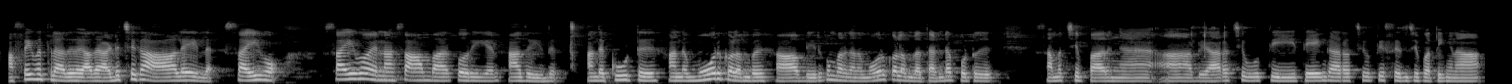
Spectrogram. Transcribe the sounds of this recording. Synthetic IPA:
ɐsɐɪʋɐt̪ːɪlɐːðɯɐðɐɐɽɯt͡ʃːɯɣaaːleːɪlːɐsɐɪʋõː | sɐɪʋõːɛnːaːsaːmbaːɾpɔɾɯjɐlɐðɯɪðɯɐnd̪ɐkuːʈːɯɐnd̪ɐmoːɾɯkɔɭɐmbɯɐpɐɽiɪɾɯkːɯmpaːɾɯŋɡɐnd̪ɐmoːɾɯkɔɭɐmbɯlɐt̪ɐɳɖɐpːoːʈːɯ | sɐmɐt͡ʃːipaːɾɯŋɡɐɐpːɐɽĩɐɾɐt͡ʃːɯuːt̪ːit̪eːŋɡɐɐɾɐt͡ʃːɯuːt̪ːisɛɲd͡ʒɯpaːɾt̪iːŋɡɐnːaː

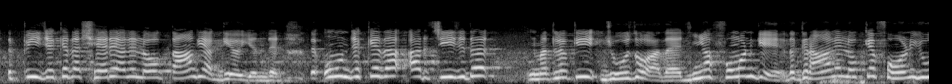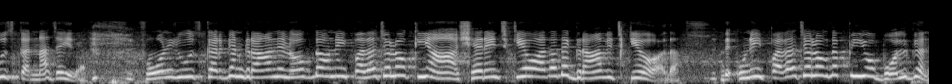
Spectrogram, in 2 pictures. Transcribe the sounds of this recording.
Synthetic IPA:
t̪eːpiːd͡ʒeːkeːd̪aːʃɛːɾeaːleːloːk̚t̪ãːɡeːəɡeːɦoːiːd͡ʒə̃nd̪eːnt̪eːʔʊːnd͡ʒeːkːeːd̪aːəɾt͡ʃiːzd̪aː | mət̪ləbkijuːzɦoːaːd̪aːɛːd͡ʒɪːãːpʰoːnɡeːd̪eːɡɾãːleːloːkːẽːpʰoːnjuːzkəɾnaːt͡ʃaːiːd̪a̰ːpʰoːnjuːzkəɾɡənɡɾãːleːloːk̚d̪aːʊnẽĩːpət̪aːt͡ʃəloːkɪãːʃɛːɾẽːt͡ʃkeːɦoːaːd̪aːt̪eːɡɾãːʋɪt͡ʃkeːɦoːa̰ːd̪a̰ː | t̪eːʔʊnẽːiːpət̪aːt͡ʃəloːkd̪aːpiːoːboːlɡən

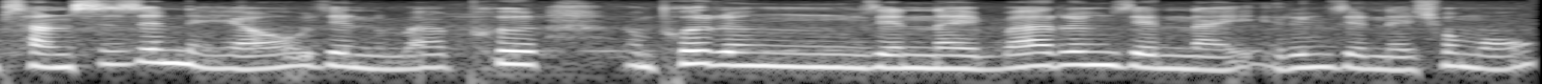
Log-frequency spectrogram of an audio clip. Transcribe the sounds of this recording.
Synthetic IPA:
sansɯzenːajawzenabapʰɯ | pʰɯɾɯŋzenːajbaɾɯŋzenːajɾɯŋzenːajsɔmaw

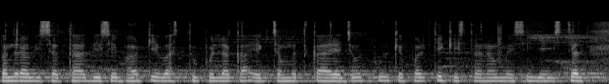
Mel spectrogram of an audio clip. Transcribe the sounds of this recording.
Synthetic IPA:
pə̃nd̪ɾaʋisət̪aːd̪bisebʱaːɾt̪ijəʋəst̪upʊləkaeːkt͡ʃəmət̪kaːɾjəd͡ʒoːd̪̚puɾkepəɾt̪ekɪst̪ʰanəwmẽsejeɪst̪ʰəl

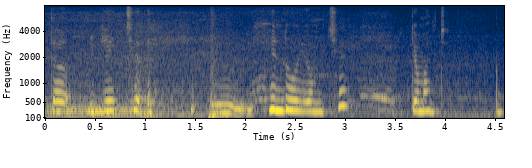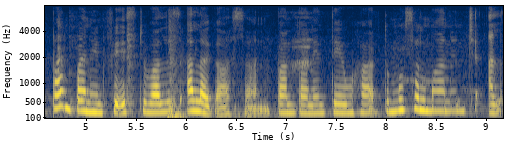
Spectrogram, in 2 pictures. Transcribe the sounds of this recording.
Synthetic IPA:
t̪ɐjet͡ʃʰi | hind̪uːjumt͡ʃʰit̪umɐnt͡ʃʰi̥ | pɐnpɐninfeːsʈiʋɐlzɐlɐɡaːsa̰ːnpɐnpɐnint̪eːʋɦaɾt̪ɨmusɐlmaːnɐnt͡ʃʰiʔɐlɐ̰ɡ

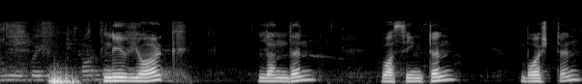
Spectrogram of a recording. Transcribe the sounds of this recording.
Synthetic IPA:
njuːjɔːɾk | lɐnd̪ən | ʋaːʃɪ̃ŋɡʈən | bɔːsʈən

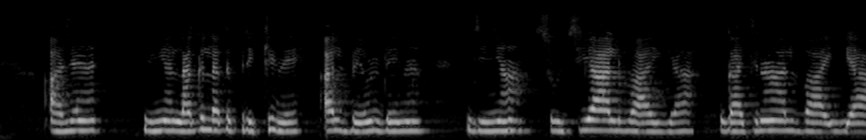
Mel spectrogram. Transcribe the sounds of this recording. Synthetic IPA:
əd͡ʒɛ̃ː | d͡ʒɪjãːləɡləɡt̪əɾiːkeːd̪eːəlbeːʊ̃ːnd̪eːn | d͡ʒɪjãːsuːd͡ʒɪjaːəlbaːijaː | ɡəd͡ʒɾãːəlbaːijaː

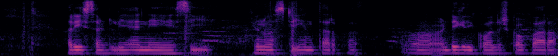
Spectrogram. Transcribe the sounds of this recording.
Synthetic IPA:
ɾiːsɐɳʈlieneːeːsḭjuːniʋɐɾsi̥ʈḭint̪ɐɾpʰ | ɖiɡɾikaːled͡ʒkɐpaːɾa̰

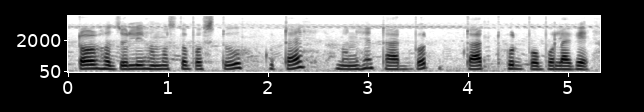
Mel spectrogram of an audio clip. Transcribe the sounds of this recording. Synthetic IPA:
tɔɹɦɔzoliɦɔmɔstɔbɔstu | ɡutaj | manuɦɛtad̚bɔ | tathut̚bɔbɔlaɡɛ

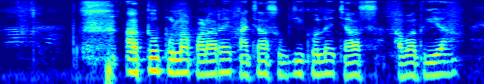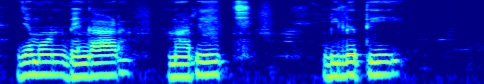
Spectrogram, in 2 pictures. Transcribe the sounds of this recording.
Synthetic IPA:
at̪uʈɔlapaɽaɾɛkãt͡ʃasubd͡ʒikɔlɛt͡ʃasabad̪ɡɛjad͡ʒɛmɔnbɛŋɡaɽ | maɾit͡ʃ | bilət̪i

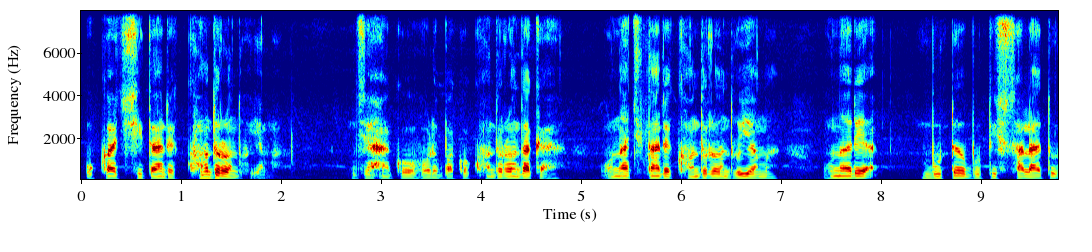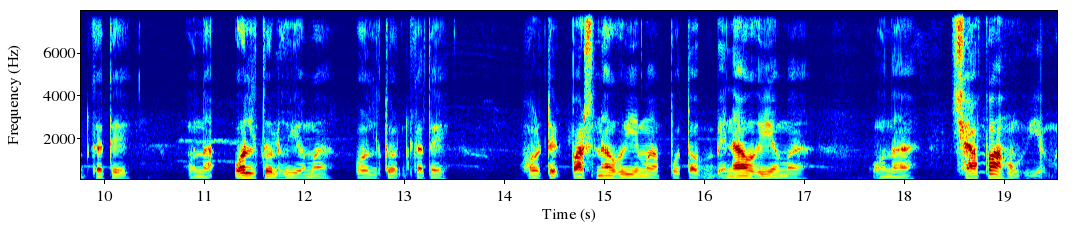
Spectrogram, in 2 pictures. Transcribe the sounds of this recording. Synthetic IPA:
ukad͡ʒt͡ʃit̪anɾɛkʰɔ̃nd̪ɾɔnd̪huja̰ma | d͡ʒahãkɔɦɔɽbakɔkʰɔ̃nd̪ɾɔnd̪akaʔa | ɔnat͡ʃi̥t̪anɾɛkʰɔ̃nd̪ɾɔnd̪ɦujama | ɔnaɾɛjaʔ | buʈəbuʈisalat̪ut̪̚ˀkat̪ɛ | ɔnaʔɔlt̪ɔlɦujama | ɔlt̪ɔt̪kat̪ɛ | hɔɾʈɛt̪̚paɾsnawɦujamapɔt̪ɔp̚bɛnawɦujama | ɔna | t͡ʃʰapaɦɔ̃hujama

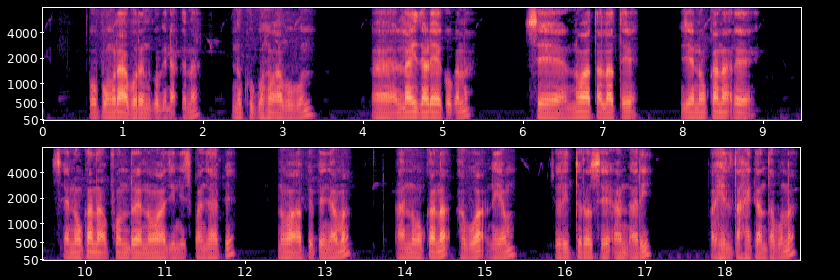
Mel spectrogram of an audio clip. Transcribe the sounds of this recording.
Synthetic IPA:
pɔpɔŋɽaːbɔɾɛnkɔbɛnaʔkana | nukukɔɦɔ̃abɔbun | lajd̪aɽɛjakɔkana | sɛnɔwat̪alat̪ɛ | d͡ʒɛnɔkana̰ʔɾɛ | sɛnɔ̃kanaʔpʰɔnɾɛnɔwad͡ʒinispaɲd͡ʒajpɛ | nɔwaʔapɛpɛɲama | anɔɔkanaʔabɔwaʔnɛjam | t͡ʃɔɾit̪ːɔɾɔsɛʔanaɾi | paɦilt̪aɦɛ̃kant̪abɔna

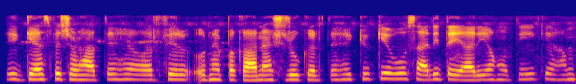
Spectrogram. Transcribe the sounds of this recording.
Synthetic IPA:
eːk̚ɡɛːspet͡ʃɐɽ̤aːt̪eɦɛ̃ɔːɾfɪɾʊ̰nɦẽpɐkaːnaʃʊɾukɐɾt̪eɦɛ̃kjõːkeʋosaːɾit̪ɐjːaːɾijãɦoːt̪iɦɛ̃kiɦɐm

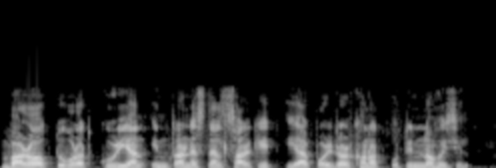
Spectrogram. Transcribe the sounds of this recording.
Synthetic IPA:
baɹɔːk̚tubɔɹɔtkuɹijanintaɹnɛsɔnɛlsaɹkitijaɹpɔɹidɔɹkʰɔnɔtutinːɔɦojsḭl

